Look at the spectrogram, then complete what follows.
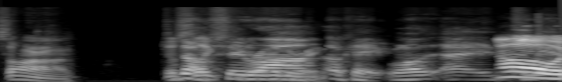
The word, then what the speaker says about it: Sauron: I name incorrectly uh sain sain uh sron however you want to pronounce it s San saon or san however you kind cool like but that no it's Sauron just okay well no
